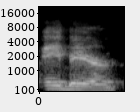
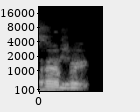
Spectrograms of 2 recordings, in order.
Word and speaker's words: Herbert: not it's spelled no it's not a bear it's it's herbert it's not a bear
